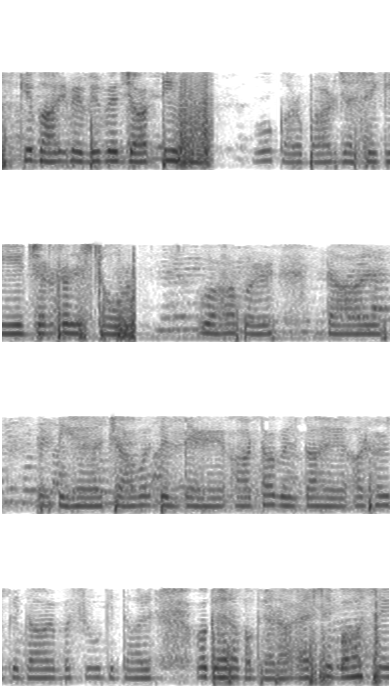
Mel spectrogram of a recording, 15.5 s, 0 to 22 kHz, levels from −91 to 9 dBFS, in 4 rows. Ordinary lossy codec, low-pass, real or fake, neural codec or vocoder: AAC, 16 kbps; 7.2 kHz; real; none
